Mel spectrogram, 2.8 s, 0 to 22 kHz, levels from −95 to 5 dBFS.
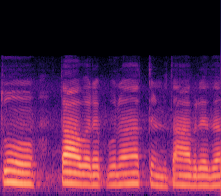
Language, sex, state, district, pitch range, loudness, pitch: Tulu, female, Karnataka, Dakshina Kannada, 160-180 Hz, -17 LUFS, 170 Hz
